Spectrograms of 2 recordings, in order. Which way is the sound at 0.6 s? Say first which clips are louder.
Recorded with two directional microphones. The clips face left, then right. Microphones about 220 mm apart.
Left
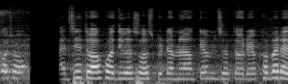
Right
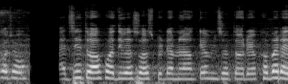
Right 3 dB; 35° right (ahead or behind).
